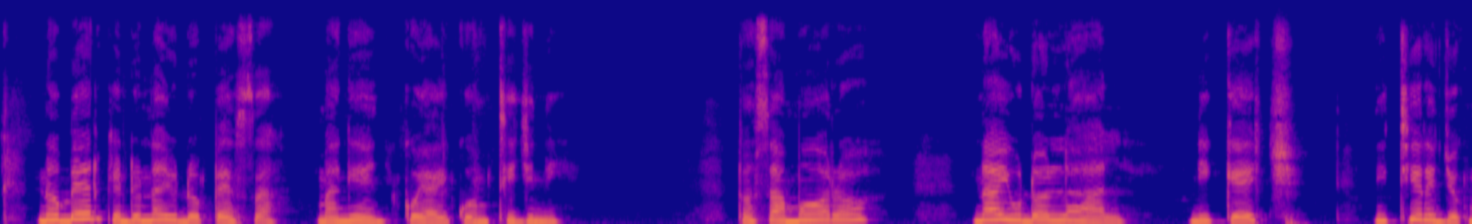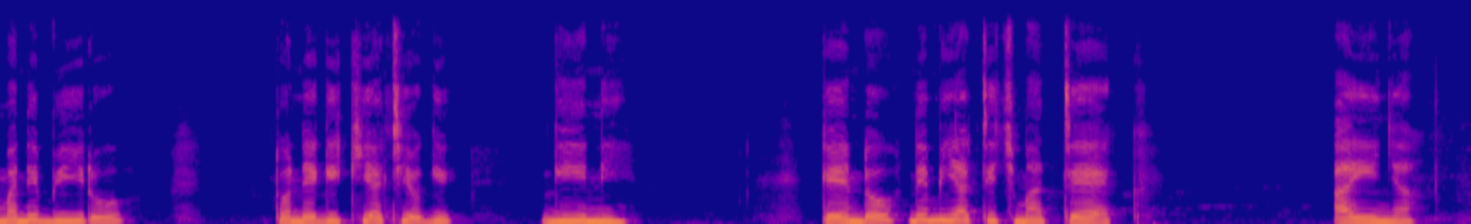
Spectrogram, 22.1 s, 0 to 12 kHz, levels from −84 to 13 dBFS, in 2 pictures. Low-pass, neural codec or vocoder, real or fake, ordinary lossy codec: 10.8 kHz; none; real; Opus, 64 kbps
